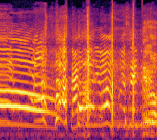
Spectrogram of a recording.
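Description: A woman's long, high-pitched squeal of delight that breaks into laughter about a second in, with a few sharp hits.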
